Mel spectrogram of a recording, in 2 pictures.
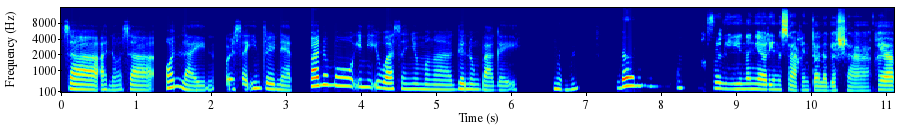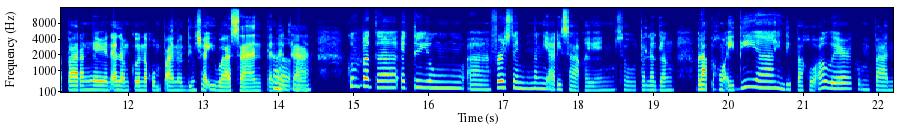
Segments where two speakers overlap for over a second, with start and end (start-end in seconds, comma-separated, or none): none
